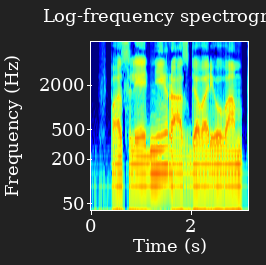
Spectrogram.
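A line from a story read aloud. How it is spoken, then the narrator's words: Grating, through teeth. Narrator (Russian): проскрипел он сквозь зубы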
